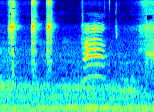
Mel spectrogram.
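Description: Three quick soft clicks, then a single short high-pitched meow from a tabby house cat being petted.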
